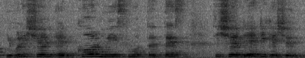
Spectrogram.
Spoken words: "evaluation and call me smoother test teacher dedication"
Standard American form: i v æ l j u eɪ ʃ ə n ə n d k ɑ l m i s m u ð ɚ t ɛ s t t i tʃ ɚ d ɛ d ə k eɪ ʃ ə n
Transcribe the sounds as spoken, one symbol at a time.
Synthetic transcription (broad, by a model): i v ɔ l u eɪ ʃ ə n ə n k ɑ l m i s m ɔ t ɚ t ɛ s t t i ʃ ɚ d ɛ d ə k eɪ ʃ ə n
